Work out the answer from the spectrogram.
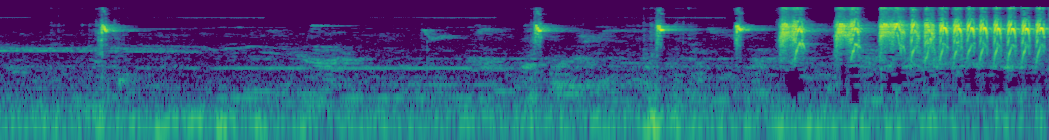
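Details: Crimson sunbird (sogon) sound for prompting silent birds to sing: spaced single sharp chips that come faster and faster, running into a quick, high, rattling trill at the end.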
